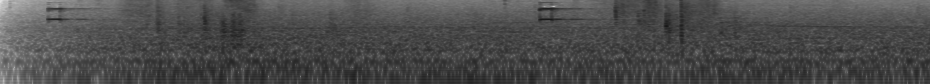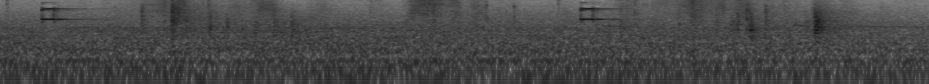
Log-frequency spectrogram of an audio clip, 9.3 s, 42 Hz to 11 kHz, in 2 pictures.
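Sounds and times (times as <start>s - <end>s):
steady low mechanical hum: 0.0s - 9.2s
barcode scanner gun beeping while reading barcodes on sample request forms: 0.2s - 0.6s, 2.6s - 3.9s, 4.8s - 5.6s, 7.5s - 8.0s.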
